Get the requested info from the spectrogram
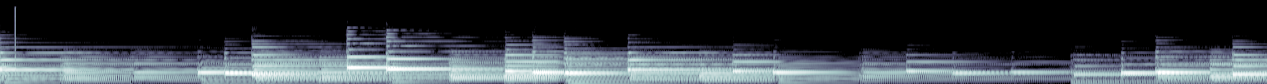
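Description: Background music: a gentle piano-style keyboard melody, its notes struck and fading away one after another.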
